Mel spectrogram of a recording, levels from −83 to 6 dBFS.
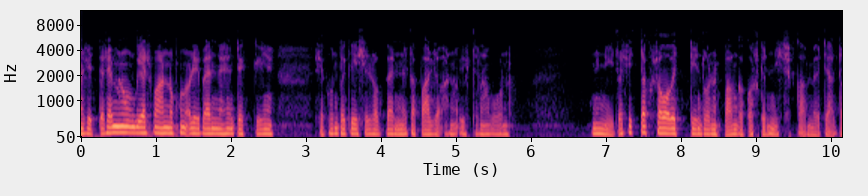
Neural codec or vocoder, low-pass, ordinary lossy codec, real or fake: codec, 16 kHz, 16 kbps, FunCodec, trained on Chinese and English, 50 frames a second; 7.2 kHz; none; fake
